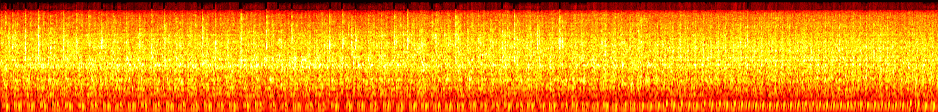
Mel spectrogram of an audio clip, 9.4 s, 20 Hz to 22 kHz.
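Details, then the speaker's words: Kawasaki Brute Force ATV after motor reassembly (650cc bottom end, 750cc cylinders), first start with a little choke: steady, even V-twin idle with regular exhaust pulses, quiet, no ticking or rattling; running smooth. "There you go. Fired up. I don't really know what it sounds like on the camera, but it's pretty quiet here. No ticking, no rattling. Sounds like it's running smooth."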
